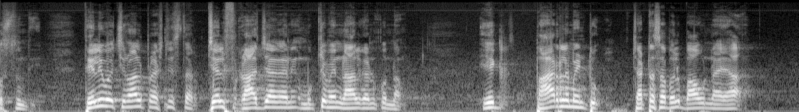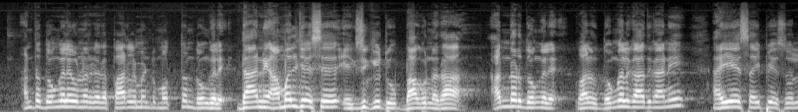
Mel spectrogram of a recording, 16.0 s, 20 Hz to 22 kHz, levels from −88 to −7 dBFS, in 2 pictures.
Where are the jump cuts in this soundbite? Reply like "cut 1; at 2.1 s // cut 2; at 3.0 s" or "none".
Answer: cut 1; at 1.9 s // cut 2; at 10.3 s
